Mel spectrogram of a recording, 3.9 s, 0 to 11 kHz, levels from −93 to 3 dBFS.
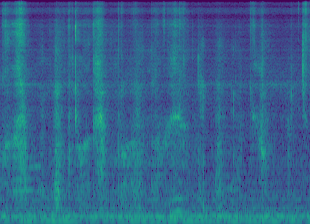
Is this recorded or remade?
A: remade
